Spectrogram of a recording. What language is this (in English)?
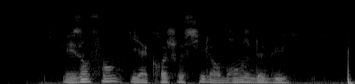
French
